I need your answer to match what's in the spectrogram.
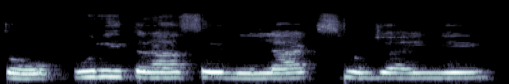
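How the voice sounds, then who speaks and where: A woman teaching a meditation lesson, explaining calmly and then guiding the listener through breathing, with soft hesitations. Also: on the high side, a little slow, low-quality recording. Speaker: meditation instructor.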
